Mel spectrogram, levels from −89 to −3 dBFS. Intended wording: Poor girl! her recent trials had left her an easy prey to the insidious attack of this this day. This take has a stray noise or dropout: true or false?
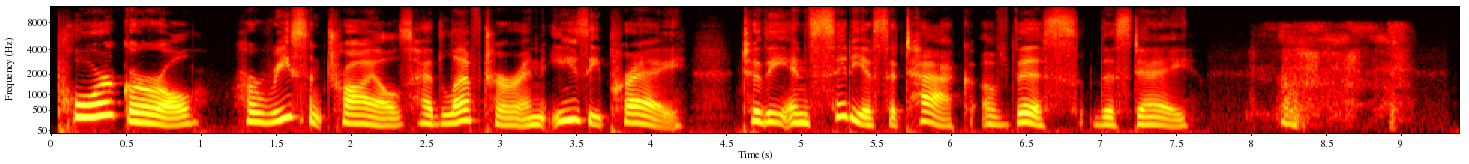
true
